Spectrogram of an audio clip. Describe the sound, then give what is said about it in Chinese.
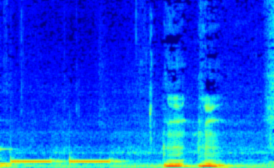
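Telephone tones as a call is dialed: two steady beeps of the same pitch, each about half a second long, followed by short bursts of a voice on the line. “卢生， 希望搭通佢， 系补得翻个电话吓。 咁啊，搭通佢电话啦”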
